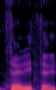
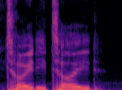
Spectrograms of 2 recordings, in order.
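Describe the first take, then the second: First: It is said in a plain standard American accent. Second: It is said in a Brooklyn-style New York accent.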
